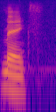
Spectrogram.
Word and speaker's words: Manx: Manx rides with Spanx.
